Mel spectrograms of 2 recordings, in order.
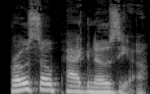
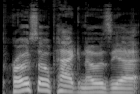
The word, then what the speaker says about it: prosopagnosia: is uh sorry I have it right here prosopagnosia prosopagnosia and I in my brain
